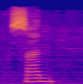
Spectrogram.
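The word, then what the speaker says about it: san (伞): Lo mismo sucede con un inofensivo paraguas, una sombrilla, que en chino se pronuncia san, muy similar a la palabra san que significa separación.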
